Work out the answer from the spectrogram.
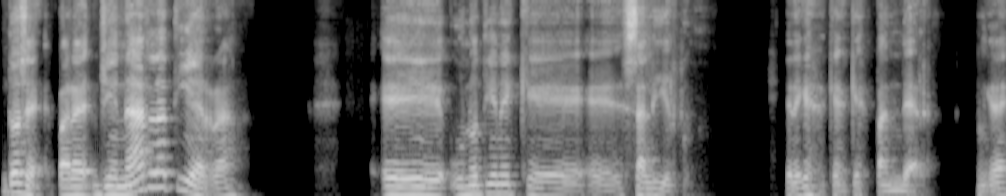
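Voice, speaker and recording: A man teaching an informal Bible study, hesitant, with many fillers and restarts, often checking in with "ok?". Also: medium pitch.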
